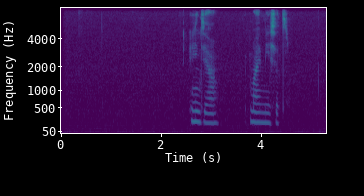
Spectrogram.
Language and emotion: Russian, neutral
